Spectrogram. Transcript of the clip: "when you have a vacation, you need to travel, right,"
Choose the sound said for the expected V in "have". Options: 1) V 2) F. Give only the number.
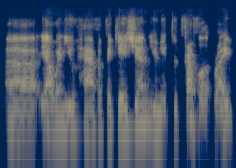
1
